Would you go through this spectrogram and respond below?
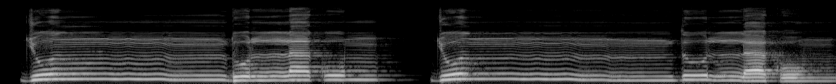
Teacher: huruf Dal tempat keluarnya ujung lidah menempel dengan belakang gigi seri paling atas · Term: ikhfa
